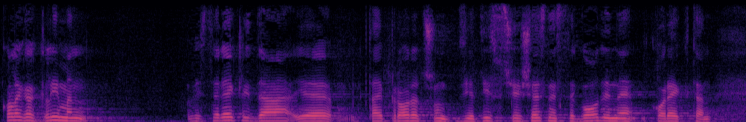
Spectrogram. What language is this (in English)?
Croatian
